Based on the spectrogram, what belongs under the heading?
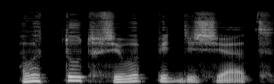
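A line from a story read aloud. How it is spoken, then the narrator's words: Tense muttering. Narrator (Russian): напрягаясь все больше, пробормотал я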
